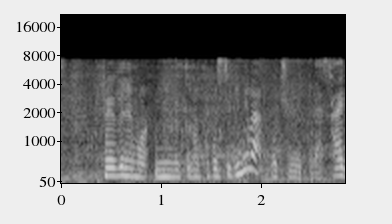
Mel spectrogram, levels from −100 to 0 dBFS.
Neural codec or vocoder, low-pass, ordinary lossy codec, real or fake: codec, 44.1 kHz, 3.4 kbps, Pupu-Codec; 7.2 kHz; none; fake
